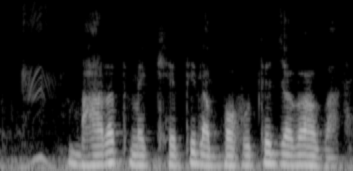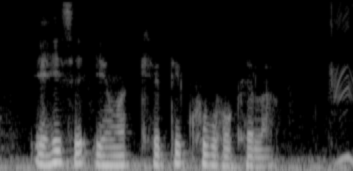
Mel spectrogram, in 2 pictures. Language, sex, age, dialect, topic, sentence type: Bhojpuri, male, 18-24, Southern / Standard, agriculture, statement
